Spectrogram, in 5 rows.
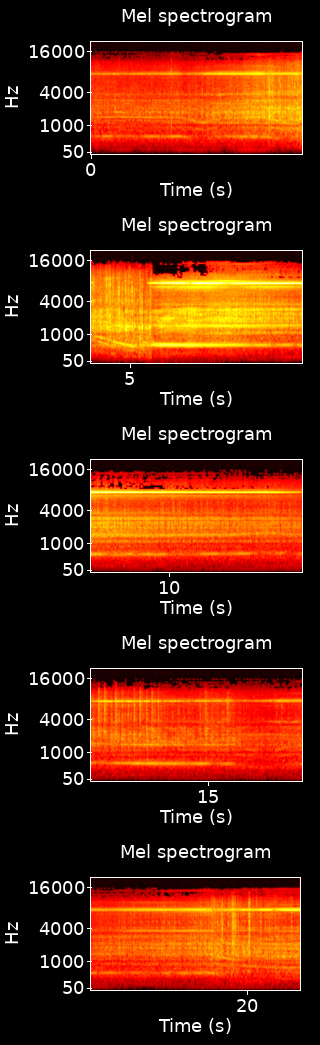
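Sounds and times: model plane motor whine: 0.0 - 21.0.

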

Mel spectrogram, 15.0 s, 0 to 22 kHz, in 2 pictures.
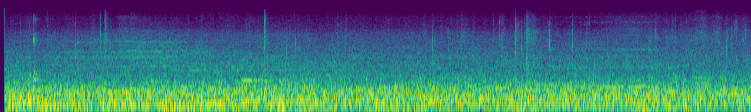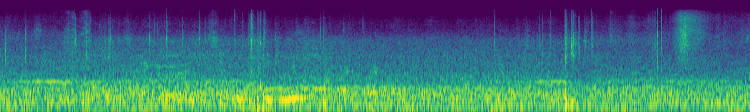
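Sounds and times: distant voices: 0.1 - 15.0.

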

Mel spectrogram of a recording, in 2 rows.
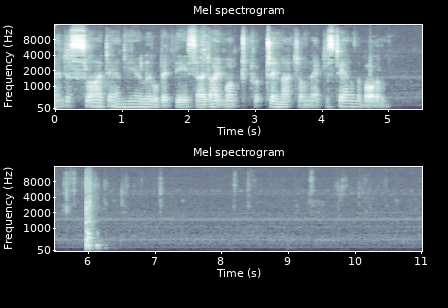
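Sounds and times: paper handling noises: 0.0 - 2.9, 8.1 - 10.7
low electrical hum: 0.0 - 11.0.

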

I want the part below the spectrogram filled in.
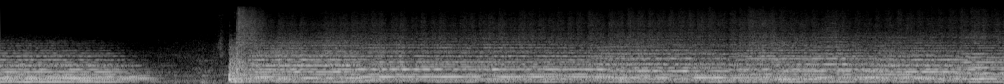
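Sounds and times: brass and wind band chords: 0.0 - 10.0.

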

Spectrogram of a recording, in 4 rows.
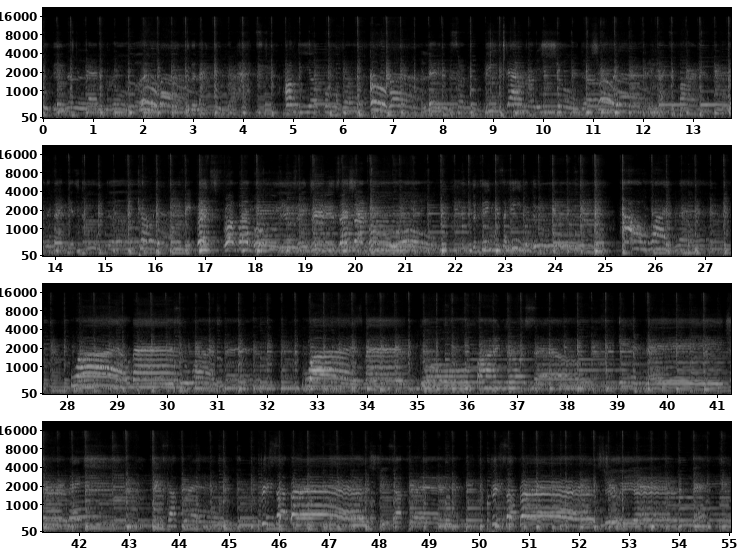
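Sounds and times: person singing: 0.0 - 55.0
strummed acoustic guitar: 0.0 - 55.0.

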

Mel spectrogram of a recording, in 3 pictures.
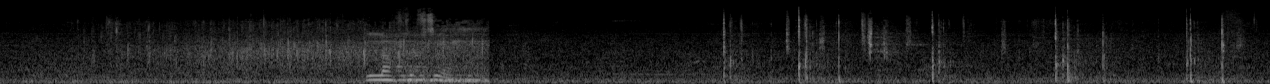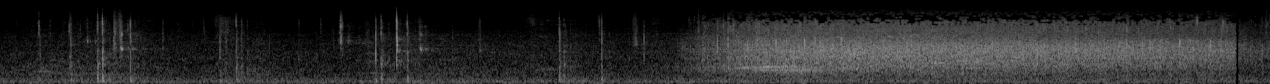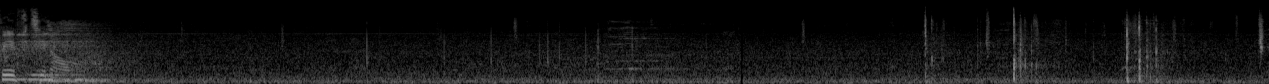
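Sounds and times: crowd applause: 1.4 - 3.7, 19.5 - 25.3
tennis ball struck by rackets: 10.4 - 11.1, 36.6 - 37.2.

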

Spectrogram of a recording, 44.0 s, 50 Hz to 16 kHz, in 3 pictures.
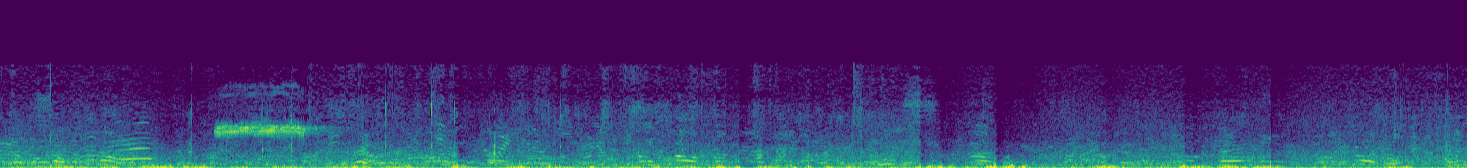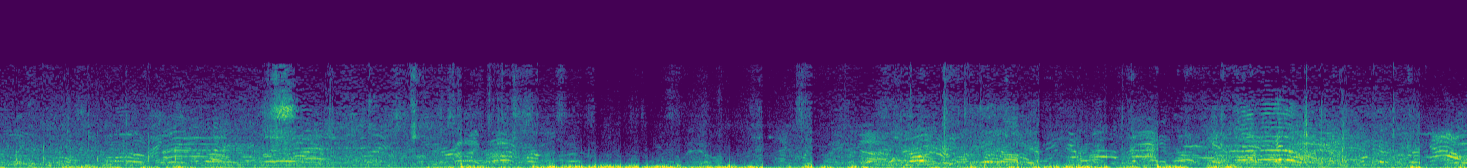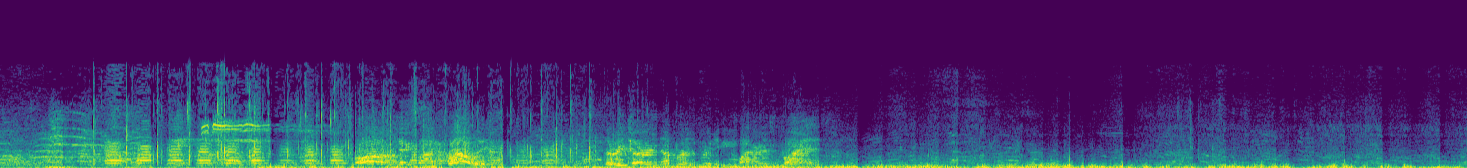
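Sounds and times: people shouting and calling out: 0.0 - 8.4, 14.9 - 20.3, 23.1 - 38.2
wind rumble on microphone: 0.0 - 17.3, 18.8 - 44.0
people shouting: 25.5 - 28.1.

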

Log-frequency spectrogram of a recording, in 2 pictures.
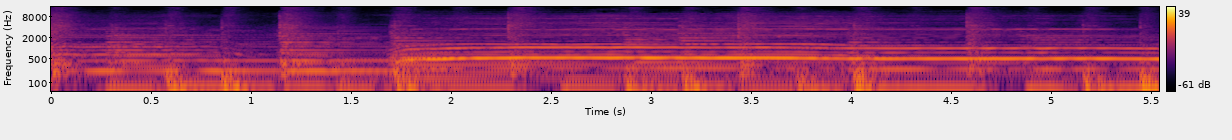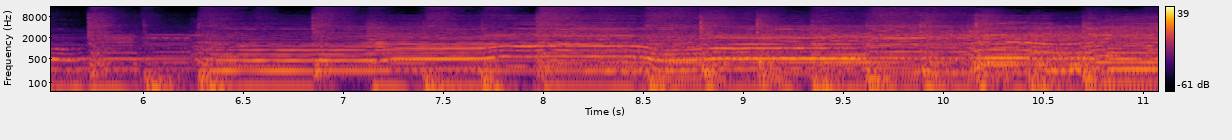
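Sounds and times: held bending melody line: 0.0 - 11.0
live band music: 0.0 - 11.0.

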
